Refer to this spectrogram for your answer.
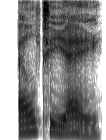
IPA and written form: ʃɔ̂ːlta (Šolta)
